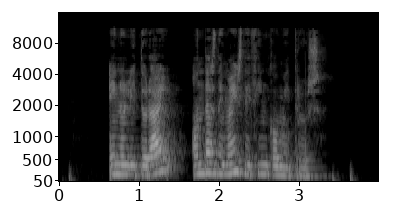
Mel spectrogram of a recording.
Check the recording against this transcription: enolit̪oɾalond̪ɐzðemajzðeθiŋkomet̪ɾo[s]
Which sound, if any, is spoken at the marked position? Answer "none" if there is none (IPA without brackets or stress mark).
s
